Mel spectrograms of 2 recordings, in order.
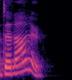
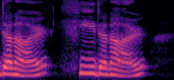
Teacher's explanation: we have omitted the T sound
